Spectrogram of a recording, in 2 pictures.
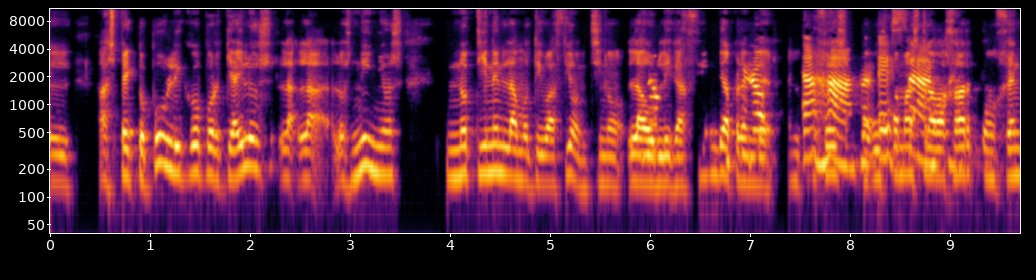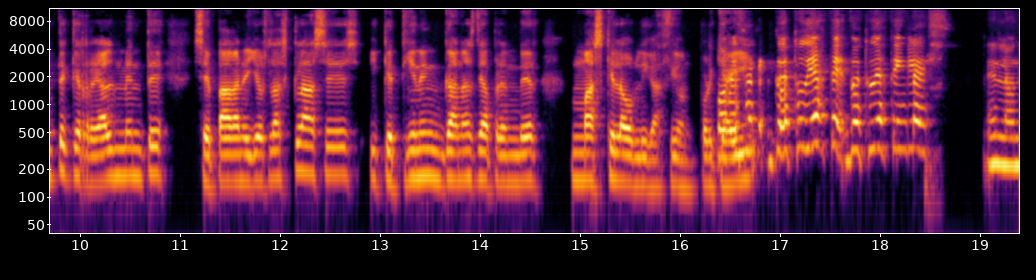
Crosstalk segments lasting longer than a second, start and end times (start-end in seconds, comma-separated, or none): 6.9-8.9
